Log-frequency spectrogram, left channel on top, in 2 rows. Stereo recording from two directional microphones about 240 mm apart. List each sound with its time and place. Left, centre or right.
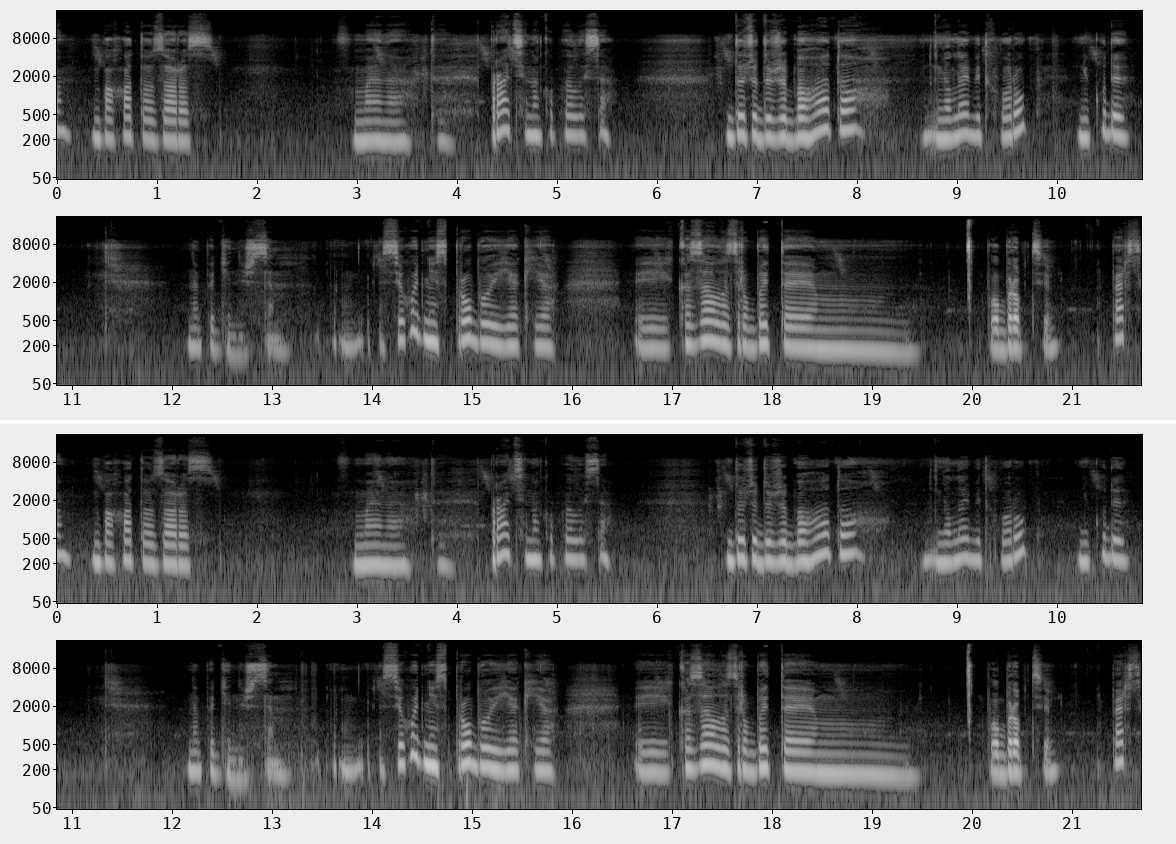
0.0 s a woman's voice: centre
3.0 s speech: centre; by 10.7 s left
11.3 s a sound: centre
12.1 s a woman's voice: centre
